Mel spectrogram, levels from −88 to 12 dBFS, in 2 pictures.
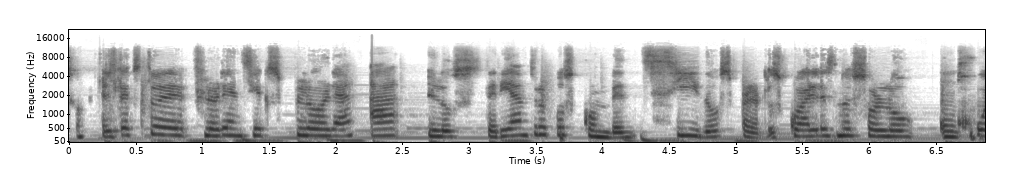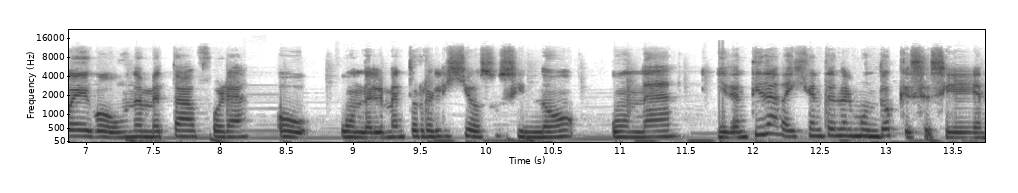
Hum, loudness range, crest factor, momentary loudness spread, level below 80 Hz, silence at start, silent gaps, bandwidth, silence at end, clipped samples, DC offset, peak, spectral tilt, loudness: none; 1 LU; 10 dB; 4 LU; -30 dBFS; 0 s; none; 12.5 kHz; 0 s; under 0.1%; under 0.1%; -2 dBFS; -4 dB/octave; -12 LUFS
